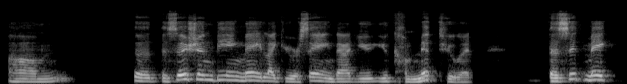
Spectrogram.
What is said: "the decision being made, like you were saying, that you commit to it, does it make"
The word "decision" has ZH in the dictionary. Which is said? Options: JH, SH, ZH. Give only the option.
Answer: ZH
